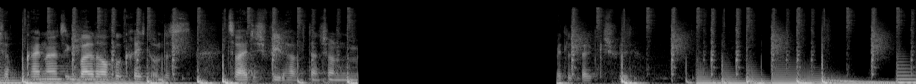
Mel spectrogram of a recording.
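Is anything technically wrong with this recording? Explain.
Yes. A rebuffering stall runs from 3.58 s to 5.57 s. The player ran dry and waited, so about 2 s of silence is inserted. The waveform flatlines there, the spectrogram shows a blank band, and the sound then resumes exactly where it stopped.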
